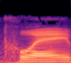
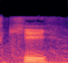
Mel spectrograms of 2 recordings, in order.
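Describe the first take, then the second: First: The word is said like "kway". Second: The word is said like "key". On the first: The speaker calls it wrong. "Most people will pronounce that as Quay" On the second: The speaker calls it right. "but it's Key. That's how you pronounce it"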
